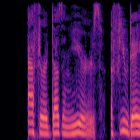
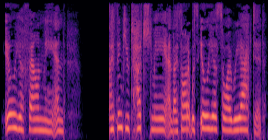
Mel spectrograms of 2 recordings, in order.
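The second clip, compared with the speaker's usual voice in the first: put-on higher, rushed apologetic young woman; Abigail, distraught; 5 semitones higher than usual. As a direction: pour out the apology in a tumble. Narrator voices Abigail.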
